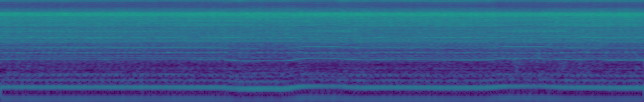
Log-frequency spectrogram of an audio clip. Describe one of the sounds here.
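A diesel engine rumbles steadily and its pitch shifts as it works harder.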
